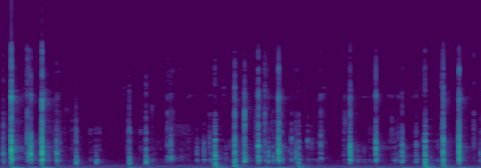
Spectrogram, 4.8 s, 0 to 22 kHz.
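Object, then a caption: Plastic mechanical keyboard. Fingertips of both hands type softly on a compact 68-key budget plastic mechanical keyboard with a hollow case, resting on a desk mat. A quick, irregular run of short, bright, clacky keystrokes is heard, each with a faint low thud and almost no ring, with brief pauses between bursts.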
